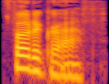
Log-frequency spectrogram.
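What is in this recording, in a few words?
"photograph", American English; AmericanBritish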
